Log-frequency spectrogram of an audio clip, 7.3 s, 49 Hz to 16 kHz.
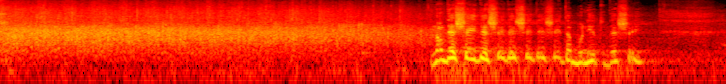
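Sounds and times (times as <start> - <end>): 
audience applauding: 0.0 - 4.8
speech: 4.3 - 6.8.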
